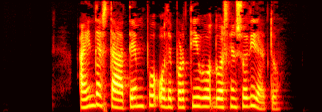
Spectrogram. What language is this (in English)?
Galician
